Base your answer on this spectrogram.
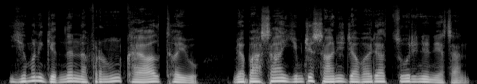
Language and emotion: Kashmiri, fearful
